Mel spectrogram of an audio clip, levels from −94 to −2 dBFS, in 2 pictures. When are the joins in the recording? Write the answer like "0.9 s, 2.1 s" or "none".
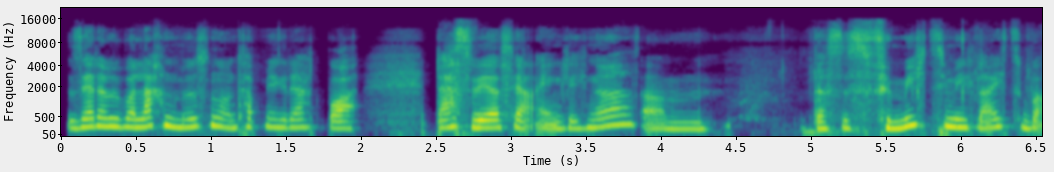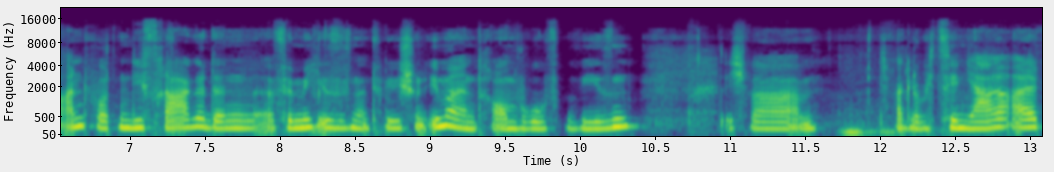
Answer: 3.8 s, 10.9 s

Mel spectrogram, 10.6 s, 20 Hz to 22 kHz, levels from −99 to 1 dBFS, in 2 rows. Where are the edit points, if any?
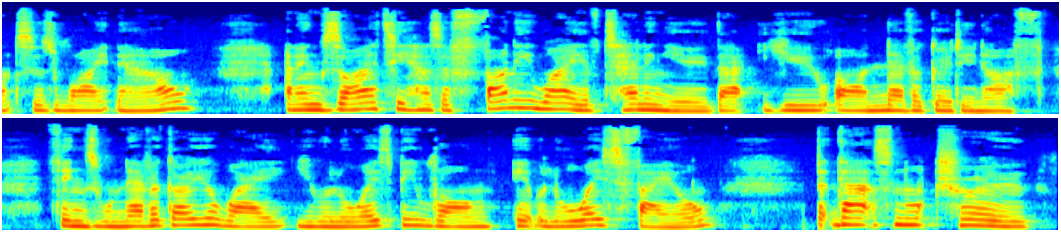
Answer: none

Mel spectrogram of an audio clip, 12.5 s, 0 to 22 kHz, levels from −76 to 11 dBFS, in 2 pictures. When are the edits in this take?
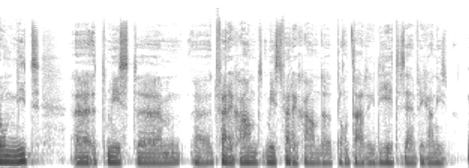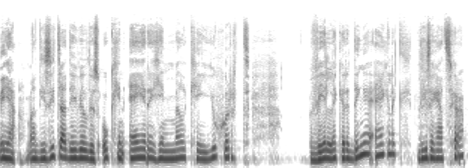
none

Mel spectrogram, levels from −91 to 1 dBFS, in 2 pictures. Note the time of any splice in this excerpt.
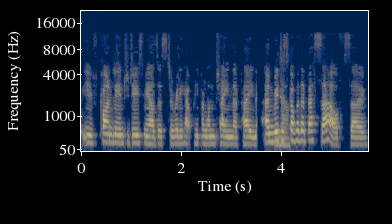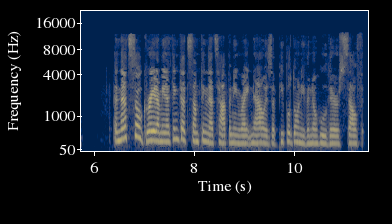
3.5 s

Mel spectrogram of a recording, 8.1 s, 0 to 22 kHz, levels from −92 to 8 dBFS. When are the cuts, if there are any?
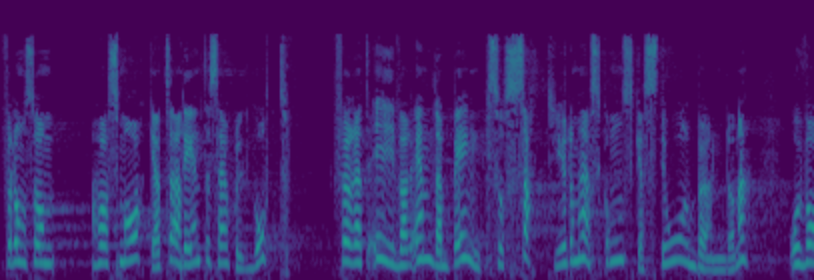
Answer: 1.8 s, 3.3 s

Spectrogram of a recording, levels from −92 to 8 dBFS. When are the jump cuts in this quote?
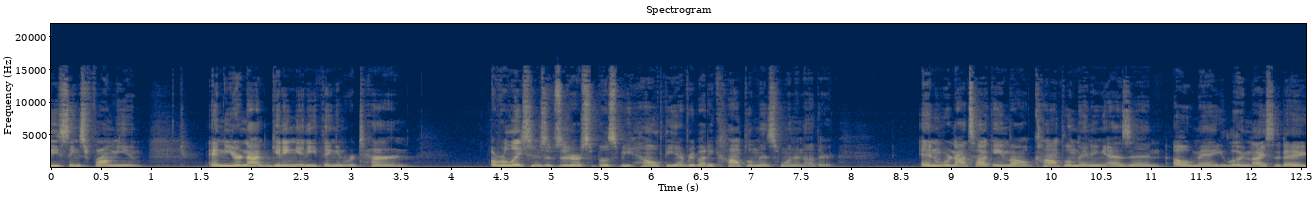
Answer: none

